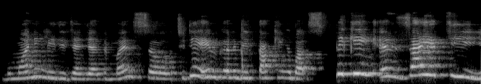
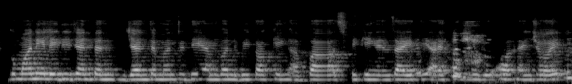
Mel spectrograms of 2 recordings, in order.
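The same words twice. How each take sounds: First: Lively opening with the pitch lifting on speaking; varied, engaging intonation demo. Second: Flat droning delivery with no highs or lows; monotone demo of a dull opening; monotonous. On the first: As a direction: give the greeting highs and lows, stress speaking. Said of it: "have a certain tone". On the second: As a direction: read it like a bored robot, quick and even. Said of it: "Yeah, that's monotonous". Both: Shown as a demonstration.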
